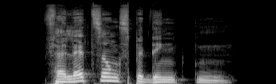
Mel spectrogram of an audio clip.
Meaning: inflection of verletzungsbedingt: 1. strong genitive masculine/neuter singular 2. weak/mixed genitive/dative all-gender singular 3. strong/weak/mixed accusative masculine singular
- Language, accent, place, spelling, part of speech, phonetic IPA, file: German, Germany, Berlin, verletzungsbedingten, adjective, [fɛɐ̯ˈlɛt͡sʊŋsbəˌdɪŋtn̩], De-verletzungsbedingten.ogg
